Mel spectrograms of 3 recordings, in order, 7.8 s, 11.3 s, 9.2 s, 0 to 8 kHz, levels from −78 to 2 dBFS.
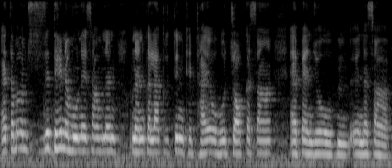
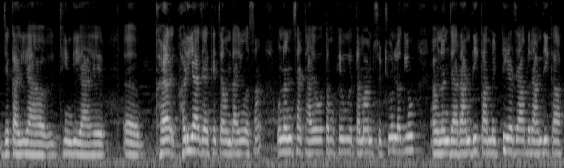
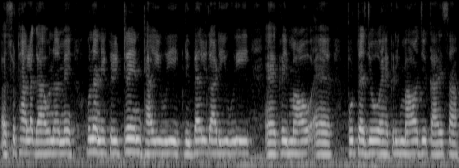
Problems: constant background noise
